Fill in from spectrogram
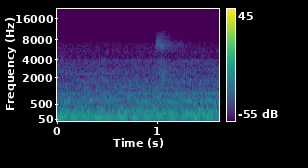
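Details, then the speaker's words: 1988 Ford Ranger GT idling while warming up on a 35–36 °F morning: low, uneven idle with a wandering, dipping beat and shake; misfire, owner plans a tune-up with cap and rotor, cause unconfirmed. "she has developed a rough idle i'll probably probably this weekend i might get it out and just ease it down the road uh like i said just sitting here idling uh you can see the misfire right there and then she's got a little shake to her from the misfire"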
